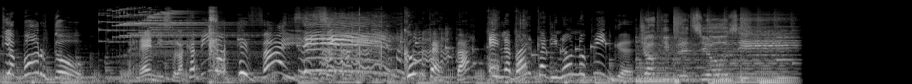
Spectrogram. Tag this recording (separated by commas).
Speech, Music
